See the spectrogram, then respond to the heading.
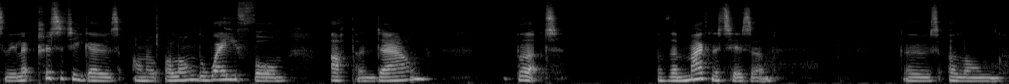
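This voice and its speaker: A woman teaching in an informal, explanatory way, with measured, emphatic phrasing and pauses as she talks through a drawing. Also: lowish voice. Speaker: teacher of earth energy dowsing.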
